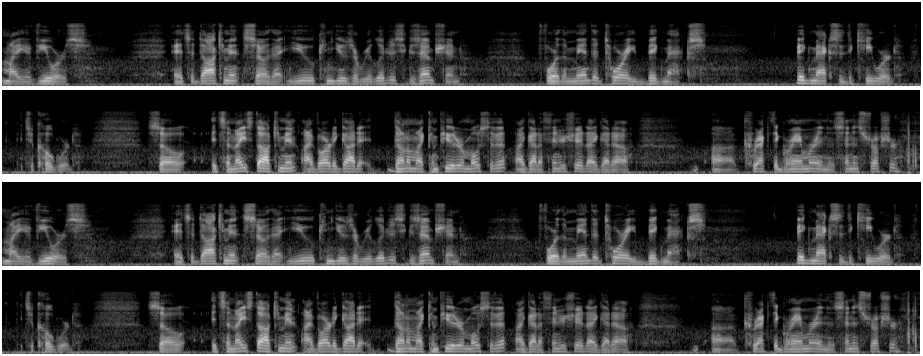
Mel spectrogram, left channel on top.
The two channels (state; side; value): normal; both; correlation 0.90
